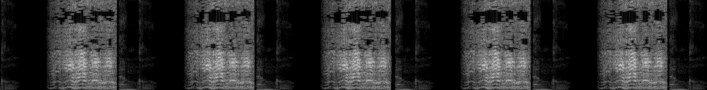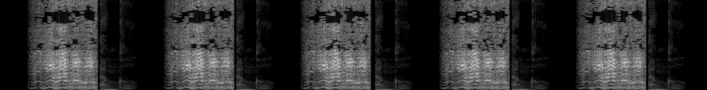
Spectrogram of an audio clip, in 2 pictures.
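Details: Horse (Equus caballus), neigh.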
